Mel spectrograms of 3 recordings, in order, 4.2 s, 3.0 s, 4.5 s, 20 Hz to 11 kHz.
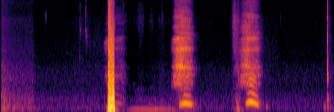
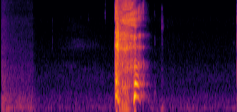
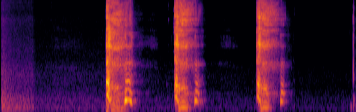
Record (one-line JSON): {"exhalation_length": "4.2 s", "exhalation_amplitude": 26028, "exhalation_signal_mean_std_ratio": 0.22, "cough_length": "3.0 s", "cough_amplitude": 26028, "cough_signal_mean_std_ratio": 0.24, "three_cough_length": "4.5 s", "three_cough_amplitude": 26028, "three_cough_signal_mean_std_ratio": 0.3, "survey_phase": "beta (2021-08-13 to 2022-03-07)", "age": "45-64", "gender": "Female", "wearing_mask": "No", "symptom_none": true, "smoker_status": "Never smoked", "respiratory_condition_asthma": false, "respiratory_condition_other": false, "recruitment_source": "REACT", "submission_delay": "2 days", "covid_test_result": "Negative", "covid_test_method": "RT-qPCR", "influenza_a_test_result": "Negative", "influenza_b_test_result": "Negative"}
